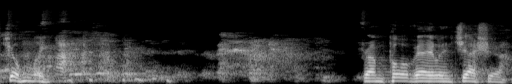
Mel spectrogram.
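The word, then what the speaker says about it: Cholmondeley: Chumley. How do you teach anybody to pronounce that as Chumley?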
